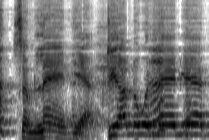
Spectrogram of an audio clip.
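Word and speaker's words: lagniappe: Lanyap.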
